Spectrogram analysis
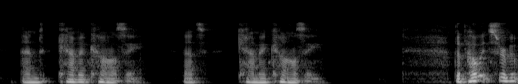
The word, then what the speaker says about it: kamikaze: You do sometimes find people struggling to pronounce the emigre, that's the emigre, and kamikaze, that's kamikaze.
